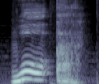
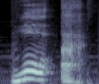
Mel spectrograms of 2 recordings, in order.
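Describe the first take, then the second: Both takes have the same delivery.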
